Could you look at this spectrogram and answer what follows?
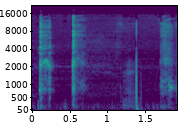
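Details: A few short, deliberate adult coughs in a small room, with brief voiced sounds and laughter between them: cough.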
